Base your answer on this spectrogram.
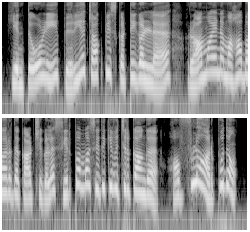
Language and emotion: Tamil, surprised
